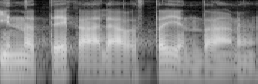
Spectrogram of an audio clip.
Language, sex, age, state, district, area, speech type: Malayalam, male, 18-30, Kerala, Kozhikode, urban, read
